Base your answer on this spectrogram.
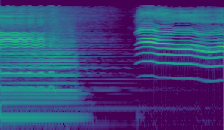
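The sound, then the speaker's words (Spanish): Cat meowing: two drawn-out meows separated by a brief near-silent gap, the second one higher-pitched and sustained to the end. “un maullido”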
